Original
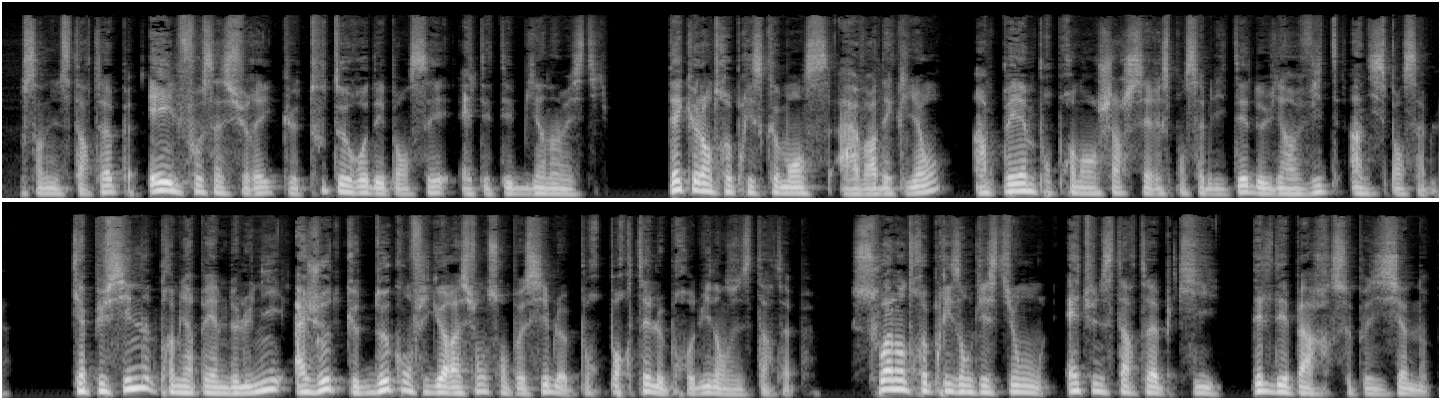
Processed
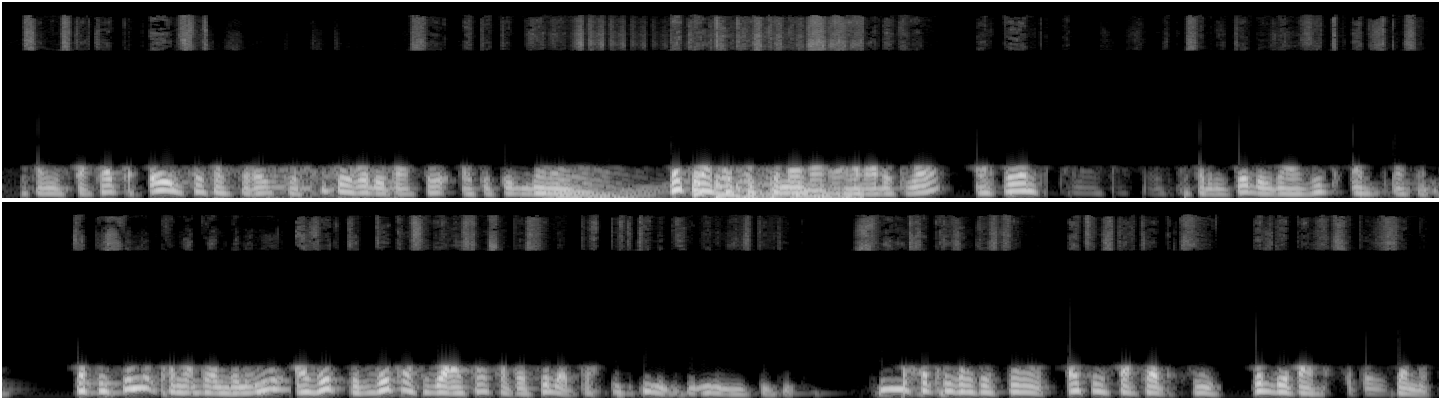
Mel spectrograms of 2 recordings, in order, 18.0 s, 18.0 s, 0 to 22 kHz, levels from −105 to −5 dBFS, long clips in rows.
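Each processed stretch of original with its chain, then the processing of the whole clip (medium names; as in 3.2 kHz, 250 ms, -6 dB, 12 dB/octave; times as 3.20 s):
1.27–2.50 s: jump at every zero crossing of -33.5 dBFS + low-pass 2.5 kHz
3.24–5.38 s: tone controls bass +6 dB, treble +5 dB + frequency-shifting echo 132 ms, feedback 55%, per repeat -66 Hz, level -5.5 dB
6.47–7.39 s: slow attack 730 ms + compression 12:1, threshold -50 dBFS
8.49–10.78 s: touch-sensitive phaser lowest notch 280 Hz, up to 3.6 kHz, full sweep at -20 dBFS + hum notches 60/120/180/240/300/360 Hz
12.76–14.61 s: Chebyshev band-stop 210–2400 Hz, order 3 + hum notches 50/100 Hz
17.24–17.66 s: high-pass 250 Hz + de-esser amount 35%
whole clip: peaking EQ 5.7 kHz -10.5 dB 1.5 oct; FFT band-reject 620–8000 Hz; dynamic bell 510 Hz, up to +5 dB, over -54 dBFS, Q 4; trim -6 dB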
